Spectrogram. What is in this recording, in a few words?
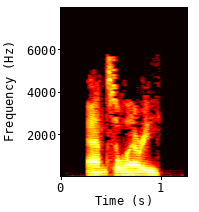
"ancillary", English; adjectives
